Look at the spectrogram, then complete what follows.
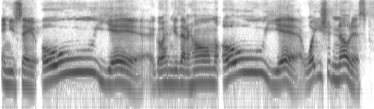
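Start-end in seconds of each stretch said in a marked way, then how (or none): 0.6-2.3 chest register demo. Shown as a demonstration. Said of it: "it resonates in your mouth". 3.3-4.5 long high "oh" falling to "yeah"; swooping, resonant "oh yeah"; chest register demo. Shown as a demonstration. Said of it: "it resonates in your mouth".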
